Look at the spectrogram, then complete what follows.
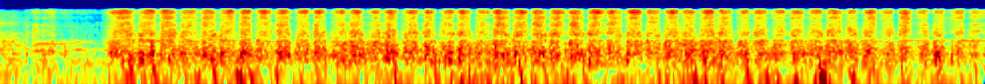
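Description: Hog-bristle brush scrubbed briskly back and forth over the leather of a first baseman's mitt. The scratchy strokes start about a second in and run fast and even, about seven a second.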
